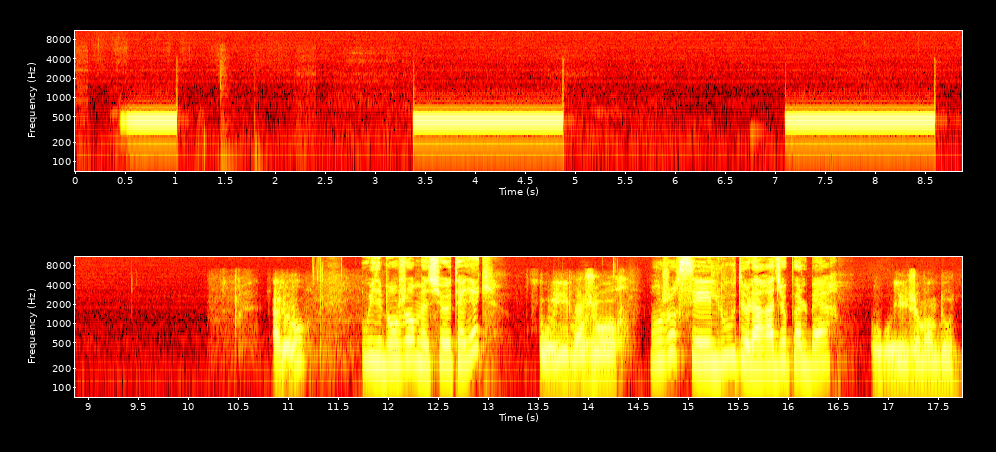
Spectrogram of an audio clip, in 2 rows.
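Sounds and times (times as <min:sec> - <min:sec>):
telephone ringback tone from a call for a phone interview: 0:00.5 - 0:01.0, 0:03.4 - 0:04.9, 0:07.1 - 0:08.6
speech: 0:10.9 - 0:17.7.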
